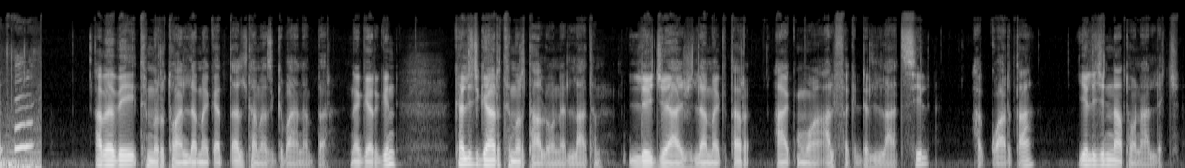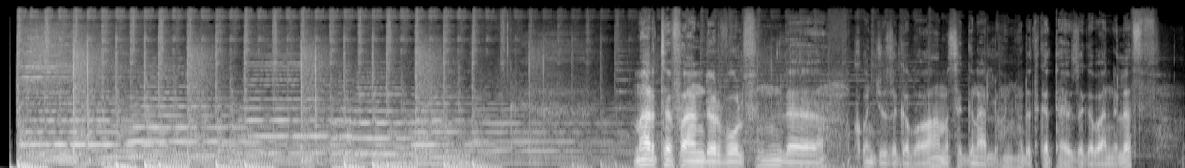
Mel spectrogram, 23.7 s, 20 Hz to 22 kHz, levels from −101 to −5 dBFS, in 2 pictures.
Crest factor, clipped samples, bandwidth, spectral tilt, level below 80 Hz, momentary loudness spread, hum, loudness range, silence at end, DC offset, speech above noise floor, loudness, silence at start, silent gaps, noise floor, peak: 22 dB; under 0.1%; 17.5 kHz; -5.5 dB/octave; -34 dBFS; 15 LU; none; 8 LU; 0.2 s; under 0.1%; 36 dB; -23 LUFS; 0 s; none; -58 dBFS; 0 dBFS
